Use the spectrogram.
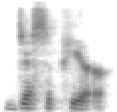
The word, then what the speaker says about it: disappear: not quite as noticeable an example of secondary stress would be the first syllable in this word disappear we do spend some time on this syllable and we do make the vowel louder and longer but not quite as much as we do on this last syllable the third syllable peer if both of these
